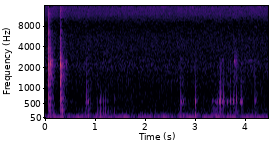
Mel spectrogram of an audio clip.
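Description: Faint, light clicks and taps of a clear plastic cup being handled on a digital kitchen scale as a baby bearded dragon is set into it, with two sharper clicks at the start.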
